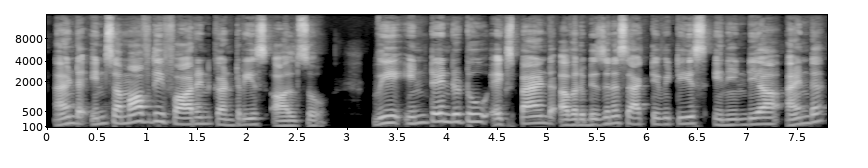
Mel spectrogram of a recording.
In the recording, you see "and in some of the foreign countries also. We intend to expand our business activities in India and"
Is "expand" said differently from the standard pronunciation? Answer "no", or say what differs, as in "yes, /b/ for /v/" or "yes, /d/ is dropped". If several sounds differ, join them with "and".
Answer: no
